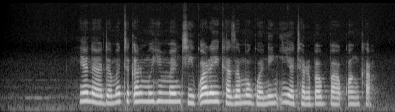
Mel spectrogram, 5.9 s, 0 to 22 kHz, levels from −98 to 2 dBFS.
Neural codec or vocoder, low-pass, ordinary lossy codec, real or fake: none; 19.8 kHz; none; real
